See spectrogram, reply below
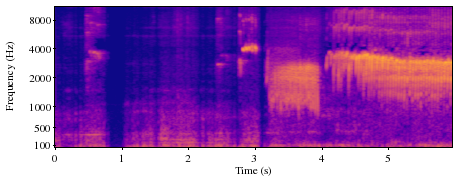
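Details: Canary singing for chick training. Scattered faint chips over background hiss give way to a loud buzzy roll and then a long, strong, even trill.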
